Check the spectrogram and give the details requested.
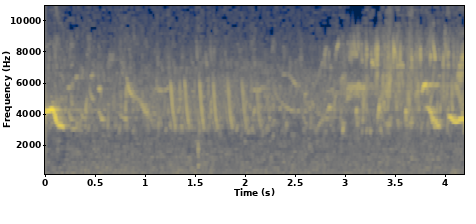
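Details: Crested lark (Galerida cristata) singing: a loud, bright whistled phrase opens and closes the passage, with a faint, rapid run of high, repeated chirping notes between them over a soft background hiss.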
